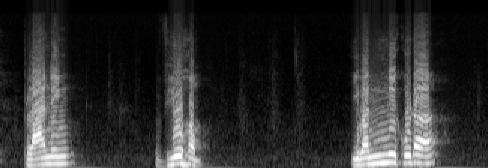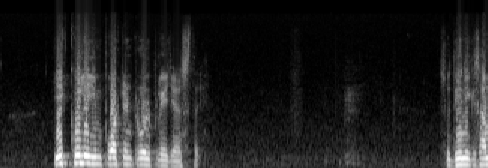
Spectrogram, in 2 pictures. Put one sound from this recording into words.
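A man speaks forcefully into a microphone in short bursts, with a room echo after each phrase.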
